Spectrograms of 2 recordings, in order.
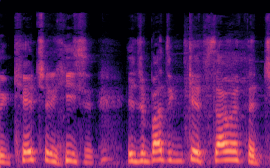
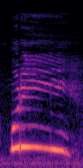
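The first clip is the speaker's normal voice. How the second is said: sing-song call. Real, not acted. Calling the pet dog.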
